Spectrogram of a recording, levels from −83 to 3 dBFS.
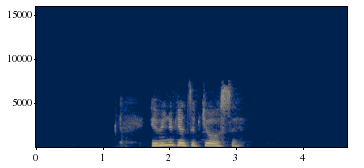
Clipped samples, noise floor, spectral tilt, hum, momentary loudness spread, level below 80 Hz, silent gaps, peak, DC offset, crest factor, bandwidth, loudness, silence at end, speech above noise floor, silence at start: under 0.1%; -83 dBFS; -4 dB/octave; none; 13 LU; -72 dBFS; none; -8 dBFS; under 0.1%; 20 dB; 7.6 kHz; -24 LUFS; 1.6 s; 60 dB; 1.7 s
